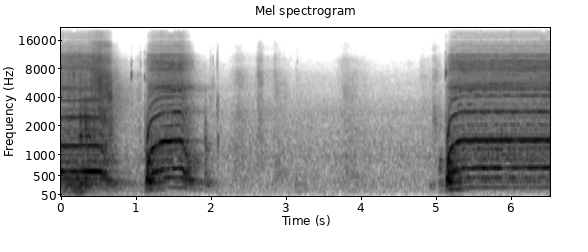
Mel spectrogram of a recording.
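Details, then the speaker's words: Electric pallet stacker hydraulic pump motor lifting forks to about 10 feet after rewiring with larger wire; quick spin-up bursts then a steady clean hum; nearing the top of travel, sounds better and may lift faster. "there you go you can hear the pump running out of uh running out of fluid there but we are about 12 maybe 16 inches from the top"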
